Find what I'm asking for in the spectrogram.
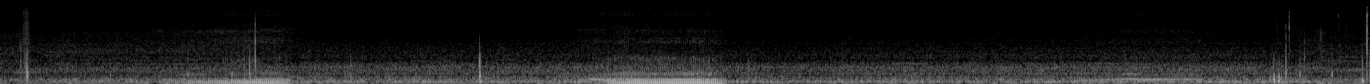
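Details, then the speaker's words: Two low, rumbling snores a few seconds apart from a sleeper near a livestreamer, who moved the phone closer, heard faintly over quiet room noise: snoring. "Oh, by the way, if you hear like snoring, that's lady."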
